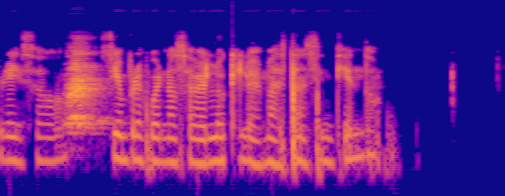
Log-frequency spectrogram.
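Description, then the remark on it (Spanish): A dog named Emma barks in the background, partly buried beneath a woman talking steadily, with a faint short bark or two after she stops. “Perdón por el ladrido de Emma.”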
